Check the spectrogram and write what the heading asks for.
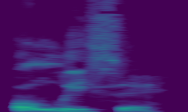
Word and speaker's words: Olise: How about Olise? Is that how you say it? – That's how you say it.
